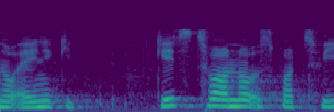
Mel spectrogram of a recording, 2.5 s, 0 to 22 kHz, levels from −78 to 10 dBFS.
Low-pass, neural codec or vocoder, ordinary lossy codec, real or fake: 7.2 kHz; none; none; real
